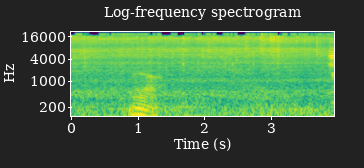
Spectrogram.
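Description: An onion cooking on a charcoal BBQ grill at a backyard cookout gives a steady, soft hiss and crackle throughout, with a voice briefly speaking over it.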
